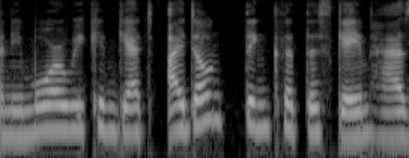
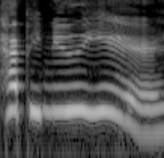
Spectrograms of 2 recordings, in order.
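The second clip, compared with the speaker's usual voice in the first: sudden, very loud, pitched-up burst at full volume; 10 semitones higher, 7 dB louder than usual. Greeting the chat for the new year, very loud. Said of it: "I said that was very loud".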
